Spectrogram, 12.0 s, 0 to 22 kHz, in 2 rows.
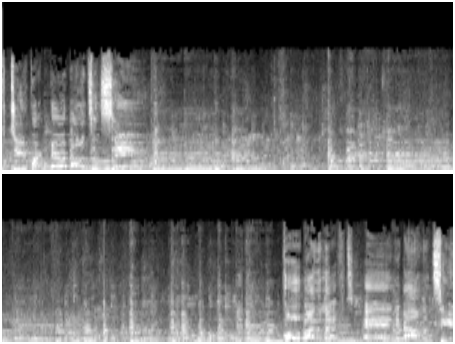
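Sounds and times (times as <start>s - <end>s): fiddle-led dance band: 0.0s - 12.0s.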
